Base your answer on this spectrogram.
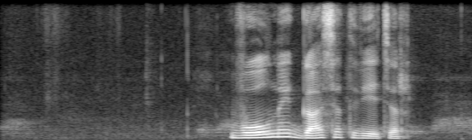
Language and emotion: Russian, neutral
